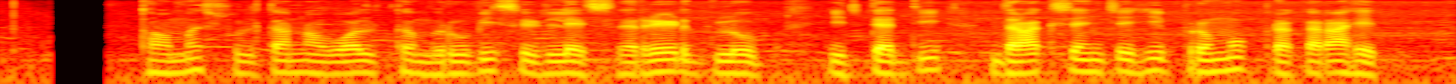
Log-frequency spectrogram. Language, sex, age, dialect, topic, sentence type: Marathi, male, 18-24, Standard Marathi, agriculture, statement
